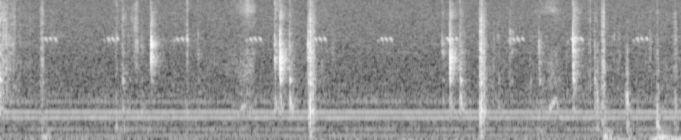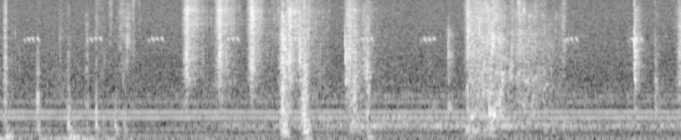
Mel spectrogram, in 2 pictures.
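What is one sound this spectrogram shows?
A pickaxe strikes stone and wood.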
